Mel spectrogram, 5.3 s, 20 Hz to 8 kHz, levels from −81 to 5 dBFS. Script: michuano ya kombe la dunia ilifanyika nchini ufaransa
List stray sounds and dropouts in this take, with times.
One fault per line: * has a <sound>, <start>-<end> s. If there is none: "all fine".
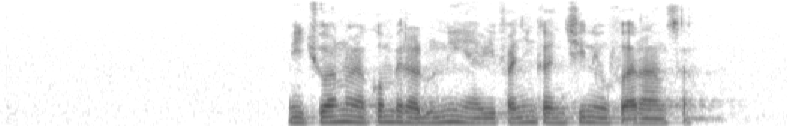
all fine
